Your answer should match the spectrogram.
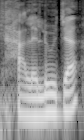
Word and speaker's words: Hallelujah: Y entonces esta chavita tiene un podcast, se llama Aleluya Podcast o Hallelujah en inglés, porque pues la H se pronuncia así, Hallelujah.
